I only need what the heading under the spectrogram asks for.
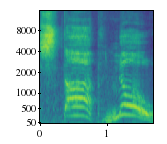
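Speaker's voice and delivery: mock very high, long, full-throated top-of-the-lungs shout. Retelling shouting at a driver heading toward cyclists: retelling a yell at full volume. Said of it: "yelled out at the top of my lungs as loud as I could".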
